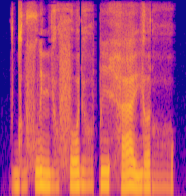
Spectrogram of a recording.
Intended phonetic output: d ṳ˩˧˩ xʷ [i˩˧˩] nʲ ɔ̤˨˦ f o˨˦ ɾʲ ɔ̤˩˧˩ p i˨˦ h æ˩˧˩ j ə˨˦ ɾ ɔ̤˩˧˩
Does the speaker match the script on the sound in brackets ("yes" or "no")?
yes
